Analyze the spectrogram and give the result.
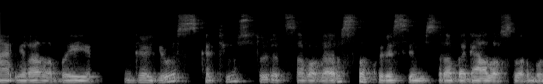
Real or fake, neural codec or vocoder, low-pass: real; none; 10.8 kHz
